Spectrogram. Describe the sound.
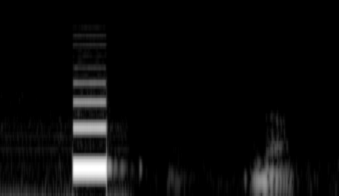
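A loud electronic telephone tone sounds once after a dropped call: a short, steady, harmonic burst that stops abruptly. Faint sounds follow, then a brief stretch of talk.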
